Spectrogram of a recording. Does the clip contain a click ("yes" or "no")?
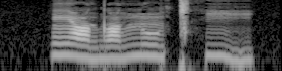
yes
